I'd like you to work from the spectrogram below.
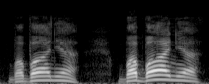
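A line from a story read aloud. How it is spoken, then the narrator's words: Shouted. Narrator (Russian): крикнул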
